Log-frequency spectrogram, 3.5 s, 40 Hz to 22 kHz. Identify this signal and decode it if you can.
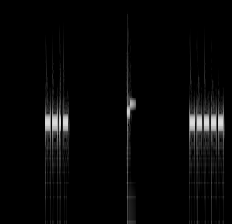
Morse code, heard as a keyed tone, about 45 wpm, 700 Hz. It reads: Q 0
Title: Single Character (Letter:Number:Punctuation:Prosign) 45wpm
